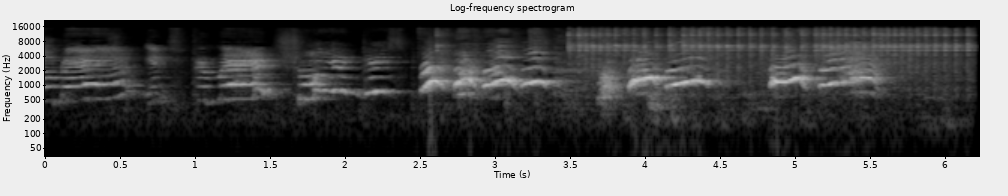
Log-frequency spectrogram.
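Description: Children's high-pitched voices in short excited calls and vocalizing, without clear words.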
